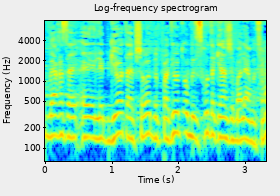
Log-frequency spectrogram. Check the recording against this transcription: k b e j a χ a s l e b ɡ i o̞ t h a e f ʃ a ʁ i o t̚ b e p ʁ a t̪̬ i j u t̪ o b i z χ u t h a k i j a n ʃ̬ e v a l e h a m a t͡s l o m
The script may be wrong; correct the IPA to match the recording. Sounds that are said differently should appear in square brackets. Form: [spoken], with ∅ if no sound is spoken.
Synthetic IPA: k b e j a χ a s l e b ɡ i o̞ t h a e f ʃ a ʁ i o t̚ b e p ʁ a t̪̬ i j u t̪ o b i z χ u t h a k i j a n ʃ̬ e [b] a l e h a m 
